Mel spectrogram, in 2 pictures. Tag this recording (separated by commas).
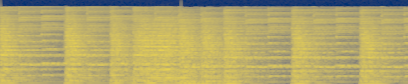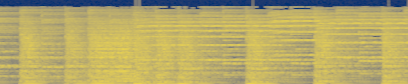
Music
